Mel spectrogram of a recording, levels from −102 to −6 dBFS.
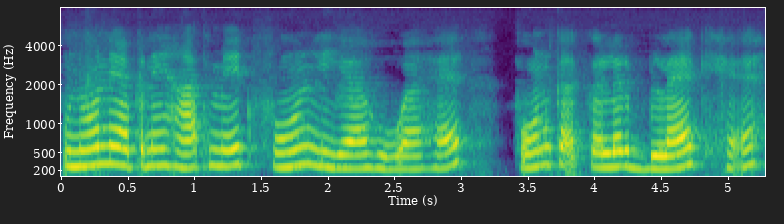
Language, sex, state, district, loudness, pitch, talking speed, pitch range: Hindi, female, Jharkhand, Garhwa, -15 LUFS, 265 Hz, 160 wpm, 240-285 Hz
